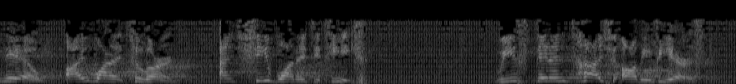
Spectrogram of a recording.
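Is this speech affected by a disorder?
Yes: Down syndrome; born with Down syndrome, one extra chromosome, 47 total; diction sometimes hard to pick up.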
